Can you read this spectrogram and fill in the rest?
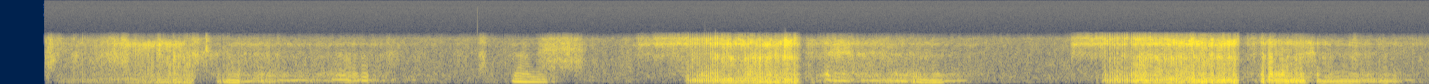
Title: My puppy snores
